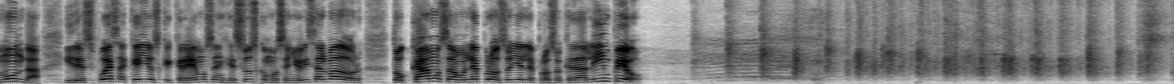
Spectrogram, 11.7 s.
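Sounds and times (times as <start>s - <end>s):
speech: 0.2s - 6.5s
polite quiet audience applause: 6.9s - 11.7s.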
